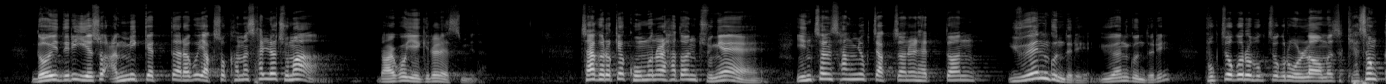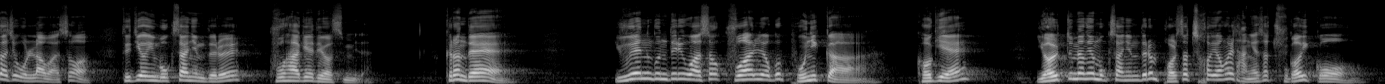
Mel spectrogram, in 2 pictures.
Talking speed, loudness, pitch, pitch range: 295 characters per minute, -22 LUFS, 200 Hz, 165-225 Hz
